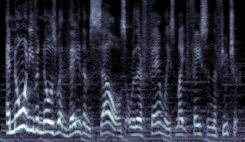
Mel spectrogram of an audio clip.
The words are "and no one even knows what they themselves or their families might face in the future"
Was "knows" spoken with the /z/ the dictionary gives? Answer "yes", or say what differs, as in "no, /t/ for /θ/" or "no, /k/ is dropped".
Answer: yes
